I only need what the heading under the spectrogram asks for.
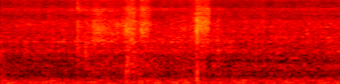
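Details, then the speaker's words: Thunderbird with burnt-out FMX automatic replaced by a used unit, new front seal, freshly filled with fluid, backing out: engine murmurs steadily as the car eases back, no slip flare, clunk or whine; reverse engages cleanly. "Oh no, it went into reverse, guys. There's signs of life."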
